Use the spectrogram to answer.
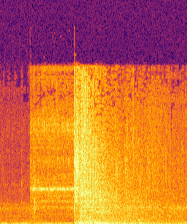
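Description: A bomb goes off in a video game with a sudden loud blast that keeps rumbling to the end. Before it, a steady high electronic tone sounds.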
